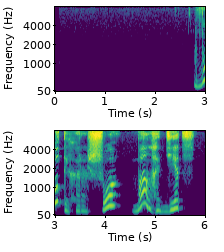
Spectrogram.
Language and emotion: Russian, positive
